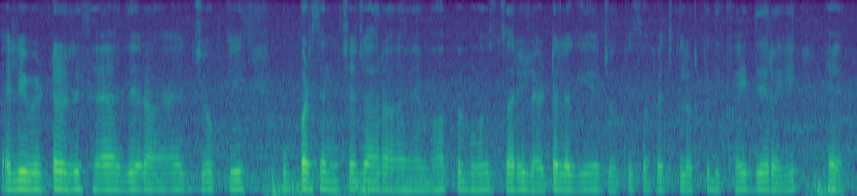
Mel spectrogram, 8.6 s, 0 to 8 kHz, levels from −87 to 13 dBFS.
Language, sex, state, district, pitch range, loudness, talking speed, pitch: Hindi, male, Bihar, Purnia, 120-125 Hz, -23 LUFS, 200 wpm, 120 Hz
